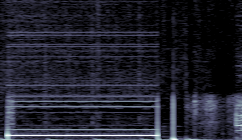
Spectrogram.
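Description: A telephone line tone during a callback, heard as one steady, sustained beep lasting about one and a half seconds. It is cut off by a sharp click, followed by faint noise and a brief further sound.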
